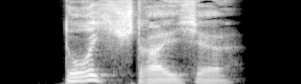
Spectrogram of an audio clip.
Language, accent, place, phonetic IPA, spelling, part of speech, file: German, Germany, Berlin, [ˈdʊʁçˌʃtʁaɪ̯çə], durchstreiche, verb, De-durchstreiche.ogg
- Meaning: inflection of durchstreichen: 1. first-person singular dependent present 2. first/third-person singular dependent subjunctive I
